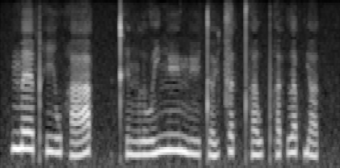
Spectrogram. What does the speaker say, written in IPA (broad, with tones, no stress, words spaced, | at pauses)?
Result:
mɛː˥pʰiː˧whaː˨˥p̚ | kʰɪ˨ŋluː˨˥j ŋyː˥myː˨t̪ɵ˨˥ɥt͡sɐ˥t̚ t̪ʰɐ˨˧wpʰɐ˨˥t̚lɐ˥p̚jɐ˨k̚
